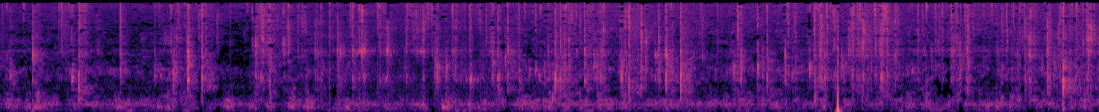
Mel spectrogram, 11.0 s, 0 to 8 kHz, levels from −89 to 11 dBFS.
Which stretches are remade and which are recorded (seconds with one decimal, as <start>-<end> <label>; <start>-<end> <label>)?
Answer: 0.0-3.2 recorded; 3.2-4.9 remade; 4.9-11.0 recorded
